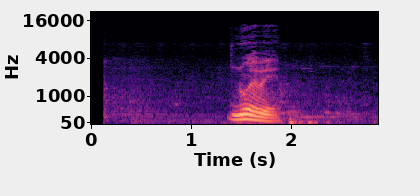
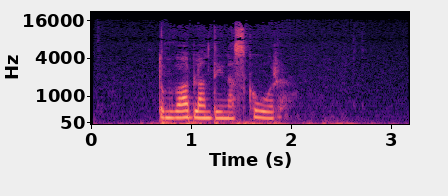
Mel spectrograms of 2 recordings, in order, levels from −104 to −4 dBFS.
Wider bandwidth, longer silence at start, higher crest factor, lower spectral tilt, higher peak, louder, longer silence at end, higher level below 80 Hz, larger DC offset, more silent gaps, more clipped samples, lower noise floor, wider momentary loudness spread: second, 7.4 kHz vs 15 kHz; first, 1.4 s vs 0.6 s; about the same, 18 dB vs 20 dB; first, -9 dB/octave vs -5 dB/octave; about the same, -10 dBFS vs -10 dBFS; first, -24 LUFS vs -27 LUFS; about the same, 0.65 s vs 0.55 s; about the same, -50 dBFS vs -46 dBFS; neither; neither; neither; first, -64 dBFS vs -60 dBFS; first, 23 LU vs 14 LU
